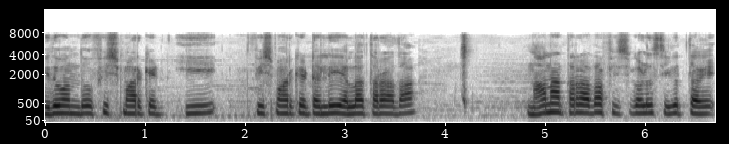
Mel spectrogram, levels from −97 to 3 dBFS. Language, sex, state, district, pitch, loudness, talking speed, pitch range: Kannada, male, Karnataka, Raichur, 210 Hz, -17 LUFS, 125 wpm, 200-220 Hz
